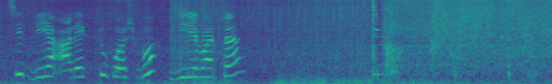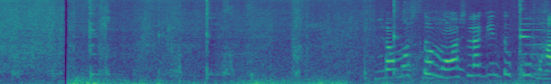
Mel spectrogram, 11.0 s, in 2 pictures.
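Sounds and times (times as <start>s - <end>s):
masala sizzling in pan: 0.0s - 11.0s
spatula stirring and scraping: 3.7s - 11.0s.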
